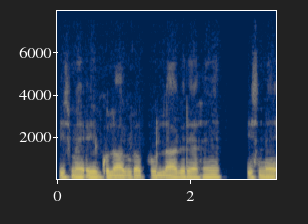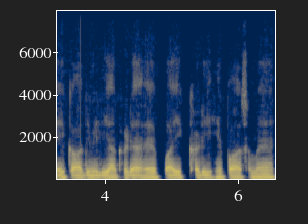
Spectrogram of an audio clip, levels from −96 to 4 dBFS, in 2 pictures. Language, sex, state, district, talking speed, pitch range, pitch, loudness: Marwari, male, Rajasthan, Churu, 175 wpm, 95-100 Hz, 100 Hz, -18 LUFS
